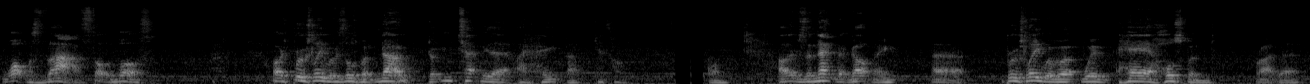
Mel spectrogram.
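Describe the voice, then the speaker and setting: A man with a medium-pitched, sing-song voice speaks at a moderate pace over slight background noise. He's the host of his own channel, flipping through pictures in a casual, rambling monologue, talking insistently with lots of asides and "uh"s. The recording has the echo of a room and faint ambience.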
